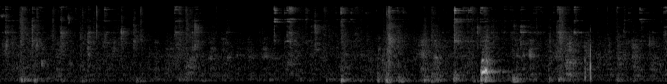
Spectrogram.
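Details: Mongsoon and Drake, two dogs romping indoors at a home dog-sitter's in Jerusalem; soft breathy huffs and panting in irregular bursts, a faint whimper-like note, and a sharp knock near the end.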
